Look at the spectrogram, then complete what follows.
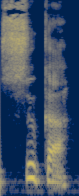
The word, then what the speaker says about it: sukkah: common use throughout the land the Hebrew word suka originally meant woven see there they've got it spelled su ke ka h so you know - that's the pronunciation suka originally meant woven temporary shelters were woven together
